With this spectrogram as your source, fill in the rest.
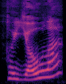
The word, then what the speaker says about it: Pohjola: So when I looked it up, it looked like it was pronounced as a Y. So I've been pronouncing it with a Y sound.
